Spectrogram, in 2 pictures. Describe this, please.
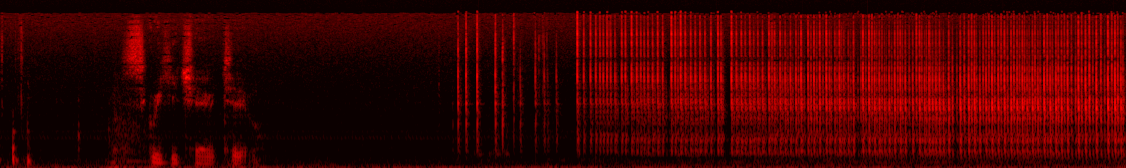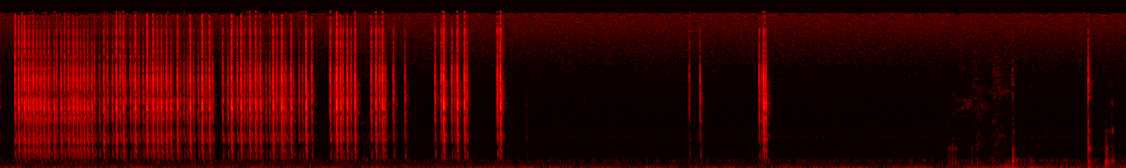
Squeaky Chair medium speed
Leaning back in a squeaky chair
squeaky, lean, chair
